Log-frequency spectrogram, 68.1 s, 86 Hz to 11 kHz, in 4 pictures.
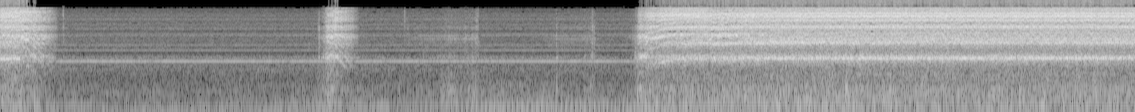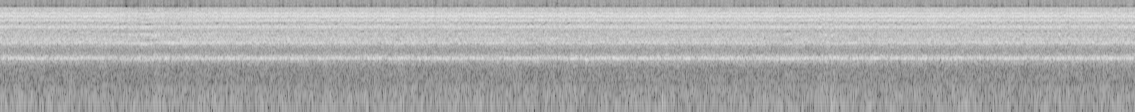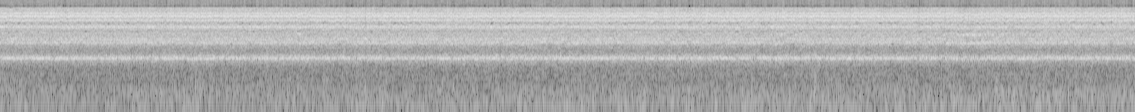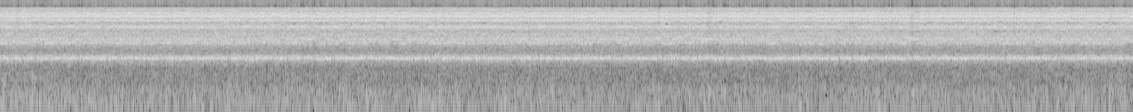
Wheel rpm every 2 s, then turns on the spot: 70, 0, 10, 0, 20, 210, 230, 240, 230, 230, 230, 230, 230, 240, 230, 230, 240, 230, 230, 230, 230, 230, 230, 230, 230, 230, 230, 240, 230, 230, 230, 240, 240, 230.
0-2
